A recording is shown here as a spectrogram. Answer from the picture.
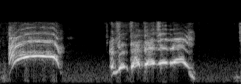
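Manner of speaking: high shrieking yell; retold scream. Screaming at a man who touched her thigh, high shriek. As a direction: shriek it at him. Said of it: "So I was like".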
